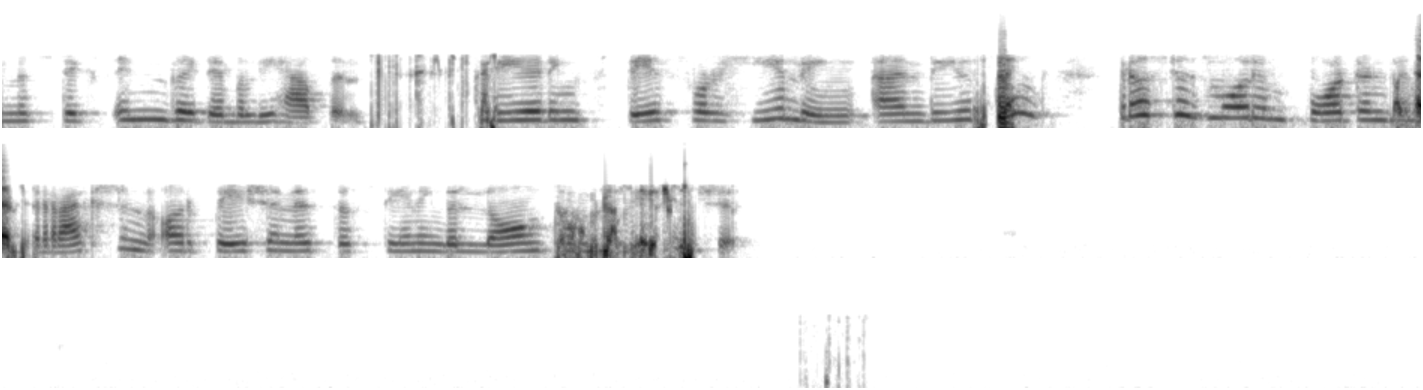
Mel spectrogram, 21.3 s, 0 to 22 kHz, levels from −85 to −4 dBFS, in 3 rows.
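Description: GSM full-rate coding runs through the whole clip, with plainly audible damage. The speech has been squeezed through the original GSM codec, which fits its 13 kbps rate. The codec keeps a vocal-tract filter and replaces the fine detail of the excitation with a coarse train of regularly spaced pulses, so the voice takes on a buzzy, gravelly grain. The band is held to roughly 250 Hz to 3.7 kHz, leaving it thin and muffled.

GSM bit errors break through at 1.84 to 2.49 s, after "mistakes inevitably" and before "space for healing"; at 4.86 to 5.08 s; at 6.94 to 7.27 s, after "trust is more important"; at 9.84 to 10.56 s, after "passion is sustaining a"; and at 18.17 to 18.52 s. Corrupted bits reach the decoder and scramble its filter, pitch and gain values frame by frame. The spectrum warps and the level jumps, so each burst collapses into squawks, pops and gargling. The two longest bursts are near 2 s and 10 s.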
